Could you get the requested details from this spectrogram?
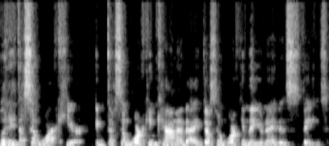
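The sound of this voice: A woman with a high pitch and a bright, sharp tone speaks at a moderate pace, her voice making big pitch swings.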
